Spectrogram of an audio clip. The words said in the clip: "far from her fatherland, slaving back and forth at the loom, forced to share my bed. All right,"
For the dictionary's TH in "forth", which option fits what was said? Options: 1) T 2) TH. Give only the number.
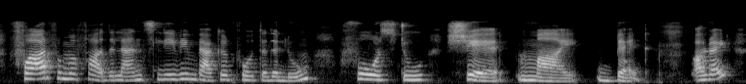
1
